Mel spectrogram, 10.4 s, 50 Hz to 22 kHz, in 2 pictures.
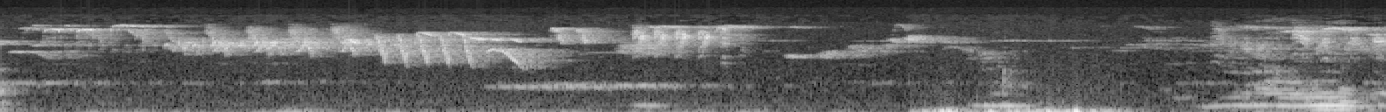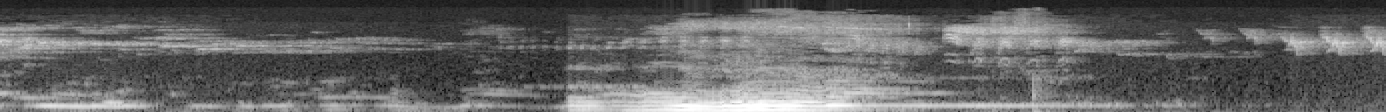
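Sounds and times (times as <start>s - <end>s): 
bee buzzing close to the microphone: 7.6s - 8.8s.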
